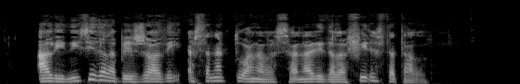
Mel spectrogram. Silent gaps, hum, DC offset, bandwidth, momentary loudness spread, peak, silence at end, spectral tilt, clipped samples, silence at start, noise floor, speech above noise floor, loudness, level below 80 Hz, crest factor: none; none; under 0.1%; 11.5 kHz; 8 LU; -2 dBFS; 0.95 s; -3 dB/octave; under 0.1%; 0.4 s; -66 dBFS; 39 dB; -25 LUFS; -62 dBFS; 24 dB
